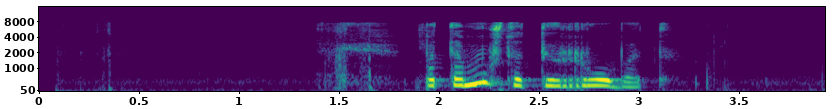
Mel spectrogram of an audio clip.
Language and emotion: Russian, angry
